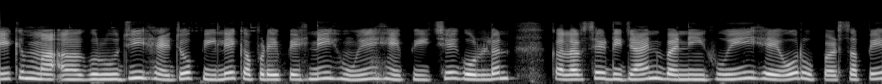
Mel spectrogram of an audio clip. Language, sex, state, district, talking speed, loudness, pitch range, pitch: Hindi, female, Odisha, Sambalpur, 150 wpm, -15 LUFS, 225-265 Hz, 240 Hz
